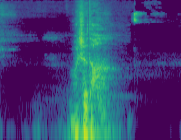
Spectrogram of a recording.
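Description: A young man answers calmly in a short phrase.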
